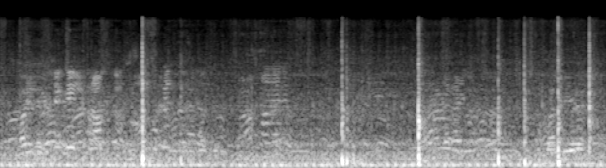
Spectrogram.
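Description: A volleyball struck by players' hands and arms during a rally: four sharp slaps, the loudest about a second and a half in, the others a few seconds later, over a murmur of crowd voices.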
